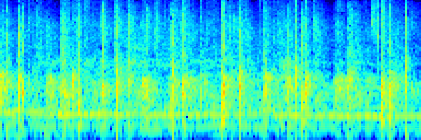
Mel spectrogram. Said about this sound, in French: Et là, on applaudit.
